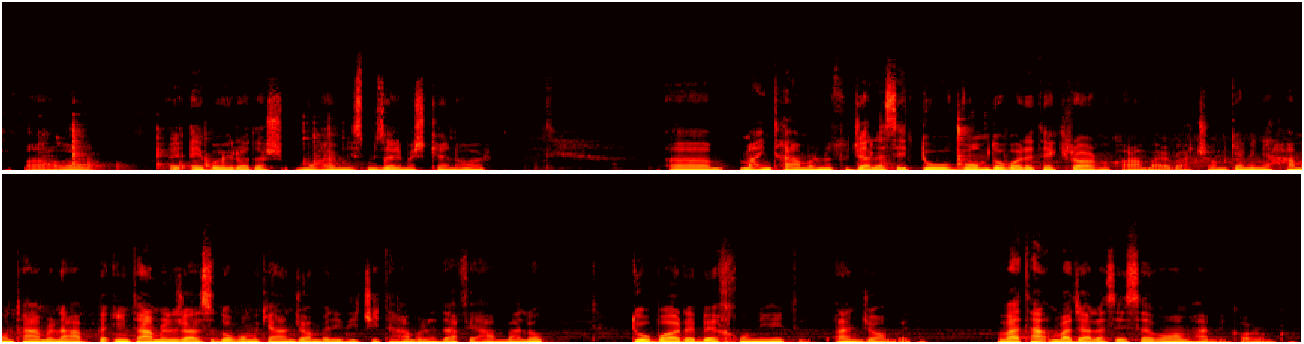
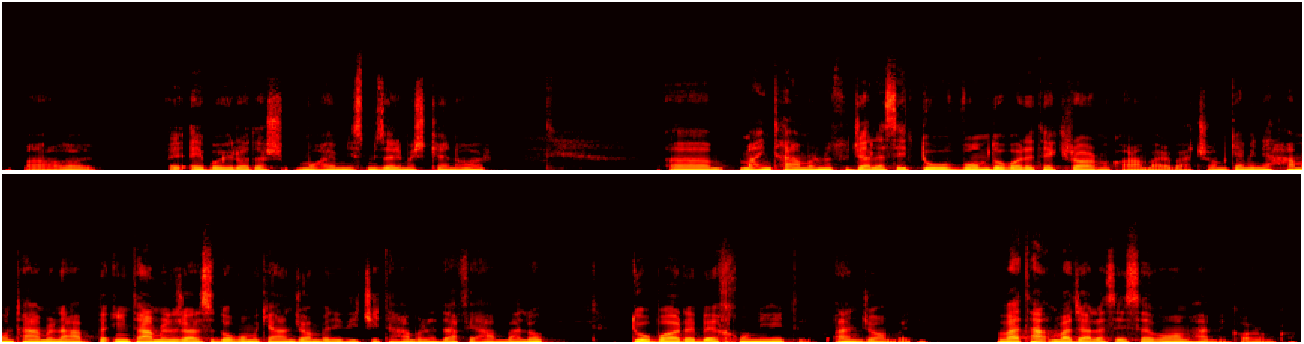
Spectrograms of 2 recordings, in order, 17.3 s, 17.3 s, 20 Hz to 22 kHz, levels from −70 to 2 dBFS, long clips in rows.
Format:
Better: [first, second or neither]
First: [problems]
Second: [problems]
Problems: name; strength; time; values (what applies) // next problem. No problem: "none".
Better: second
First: household noises; noticeable; throughout; 20 dB below the speech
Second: none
